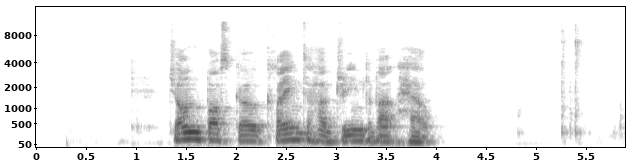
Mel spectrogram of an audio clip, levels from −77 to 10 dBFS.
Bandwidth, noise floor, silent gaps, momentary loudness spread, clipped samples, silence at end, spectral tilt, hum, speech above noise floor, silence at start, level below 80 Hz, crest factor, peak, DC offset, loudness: 11.5 kHz; -83 dBFS; none; 9 LU; under 0.1%; 0.45 s; -7.5 dB/octave; none; 58 dB; 1.35 s; -50 dBFS; 18 dB; -10 dBFS; under 0.1%; -26 LUFS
